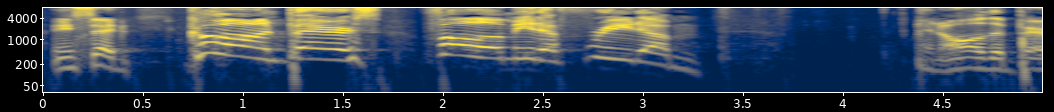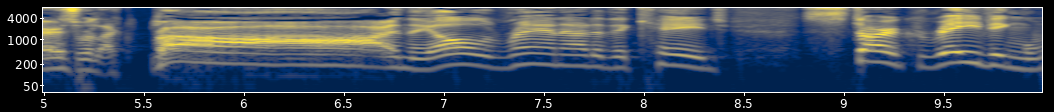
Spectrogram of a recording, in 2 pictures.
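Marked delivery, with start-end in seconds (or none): 0.7-3.3 high, heroic call to the troops; rally the bears with a high-pitched cry; storybook leader's battle call; rallying shout. Acted. Bear leader rallies the bears. 5.5-6.7 raised, drawn-out mock roar; playful crowd-of-bears roar. Imitates all the bears roaring.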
